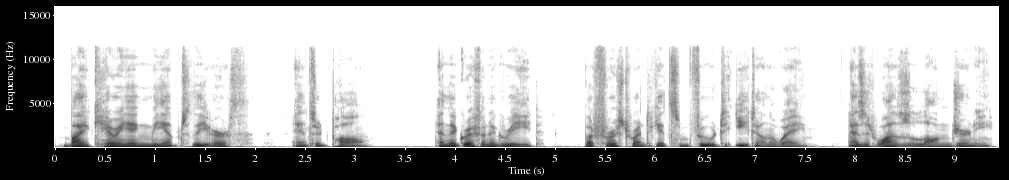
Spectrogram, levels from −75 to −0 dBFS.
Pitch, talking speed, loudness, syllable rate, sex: 90 Hz, 195 wpm, -21 LUFS, 5.0 syllables/s, male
